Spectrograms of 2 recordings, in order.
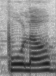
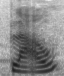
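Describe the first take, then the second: First: A vowel separates the p and l sounds. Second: The p and l sounds form one cluster. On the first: The speaker calls it wrong. "ভুল নাম উচ্চারণ করে আসছিলাম" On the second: The speaker calls it right. "এটার আসল নাম হচ্ছে প্লাউ"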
